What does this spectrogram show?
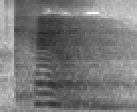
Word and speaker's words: can: ver hoy es can la pronunciación es como entre una e y una a can aquí podemos ver la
